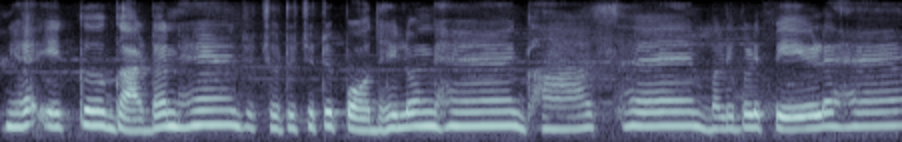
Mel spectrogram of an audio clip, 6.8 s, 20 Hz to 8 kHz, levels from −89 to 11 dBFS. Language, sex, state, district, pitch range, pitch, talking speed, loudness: Hindi, female, Chhattisgarh, Raipur, 230-265 Hz, 255 Hz, 125 wpm, -16 LUFS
